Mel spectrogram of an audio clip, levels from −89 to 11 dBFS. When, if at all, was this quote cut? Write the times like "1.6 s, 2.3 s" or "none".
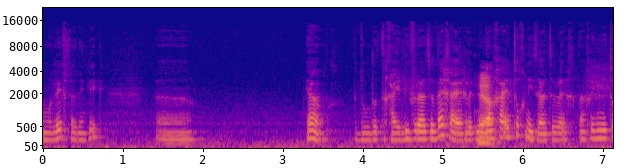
none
